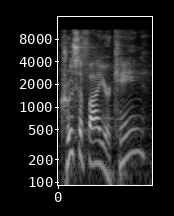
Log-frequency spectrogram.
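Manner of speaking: very high, astonished questioning; incredulous. A narrator's reading. Pilate answering the yelling crowd, incredulous. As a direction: echo it back in disbelief, pitch leaping up.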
